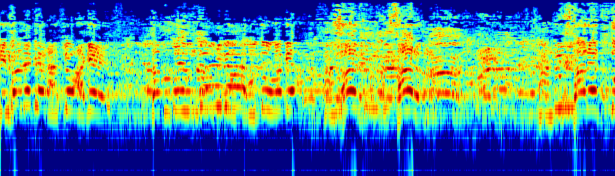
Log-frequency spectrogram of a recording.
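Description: Several men talking loudly over one another in Punjabi in a heated argument, too tangled to make out single words.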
